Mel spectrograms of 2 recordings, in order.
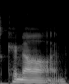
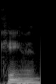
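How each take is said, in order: First: The name is said the local way. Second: The name is said the biblical way. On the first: The speaker calls it right. "somebody local told me it's Canaan" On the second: The speaker calls it wrong. "it's not pronounced Canaan"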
